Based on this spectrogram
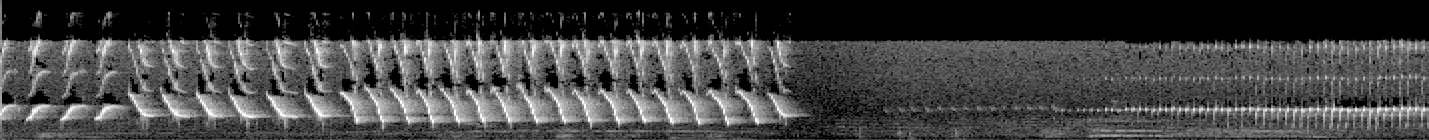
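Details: Canary delivering a loud, rapid rolling trill of high sharp notes for several seconds, then falling quiet before a softer, thin, high buzzy trill starts again.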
